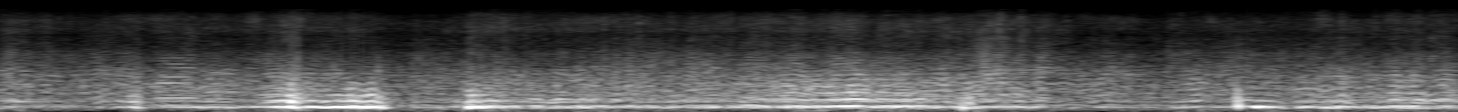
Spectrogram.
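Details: Dense hum of honey bees within the hive, a continuous low droning tone with stacked harmonics, occasional sharp ticks and louder swells as individual bees pass close.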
